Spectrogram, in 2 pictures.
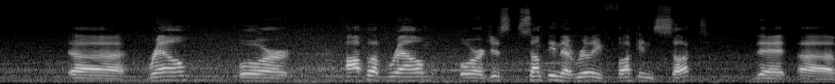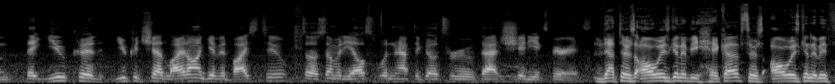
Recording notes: caught up with them at Vegan Playground outside of Boomtown Brewery in Downtown Los Angeles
